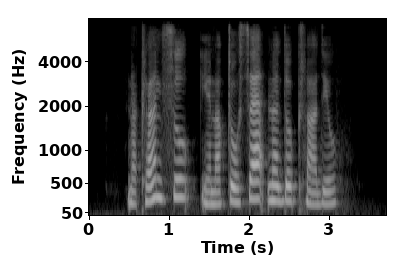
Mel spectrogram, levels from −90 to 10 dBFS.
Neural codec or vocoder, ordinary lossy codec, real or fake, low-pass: codec, 16 kHz, 1 kbps, FunCodec, trained on Chinese and English, 50 frames a second; none; fake; 7.2 kHz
